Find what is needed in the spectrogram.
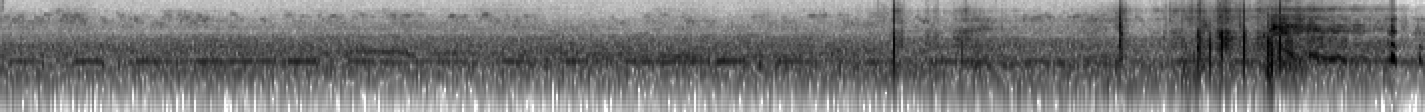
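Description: Outdoor background noise with a low hooting tone that pulses on and off in short even beats for about six seconds. A couple of sharp clicks and a brief flurry of knocks and movement come near the end.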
